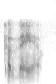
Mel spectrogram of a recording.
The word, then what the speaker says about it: Kaveya: So you rolled out the new, and am I pronouncing it correctly? Is it Kaveya or Kaveya? – Kaveya. – Kaveya, yes.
